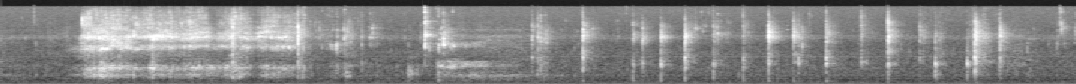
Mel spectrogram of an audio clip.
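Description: Eating instant noodles from a paper pot: a few seconds of noisy mouth sound early on, then a run of light clicks and taps as a metal fork works against the paper pot, along with chewing.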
